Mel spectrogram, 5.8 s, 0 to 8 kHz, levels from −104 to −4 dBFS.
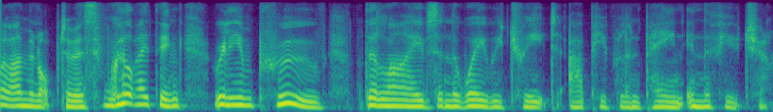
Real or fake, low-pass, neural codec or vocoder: real; 7.2 kHz; none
